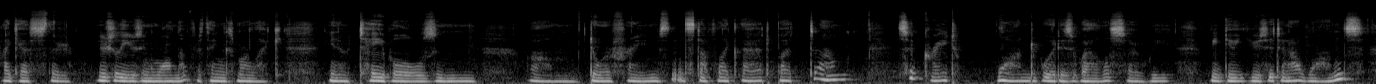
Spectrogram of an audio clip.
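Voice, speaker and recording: A woman speaking softly and breathily, often nearly whispering, as a gentle, unhurried, reassuring shopkeeper in an ASMR role play. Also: low voice, breathy edge. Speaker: ASMR role-play performer as wand shop owner. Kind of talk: soft-spoken ASMR role play, improvised sales patter.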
